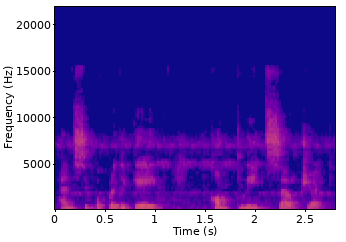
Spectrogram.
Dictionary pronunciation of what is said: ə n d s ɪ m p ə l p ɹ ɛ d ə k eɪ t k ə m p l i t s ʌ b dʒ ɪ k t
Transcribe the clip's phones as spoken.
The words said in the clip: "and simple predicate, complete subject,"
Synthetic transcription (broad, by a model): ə n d s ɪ p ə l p ɹ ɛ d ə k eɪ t k ə m p l i t s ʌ b dʒ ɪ k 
